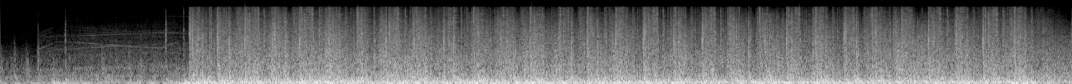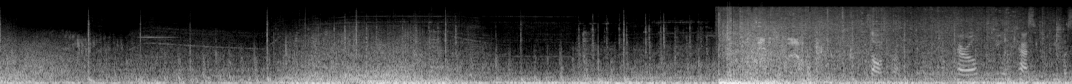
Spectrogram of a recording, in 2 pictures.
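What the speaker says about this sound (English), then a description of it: "there's a monster gate that needs to be blown open" Explosion blowing open a large gate in the video game Cyberpunk 2077: a loud, sustained roar of blasts and rumbling debris for several seconds, then quieter rumbles and a second burst near the end, with some talk mixed in.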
